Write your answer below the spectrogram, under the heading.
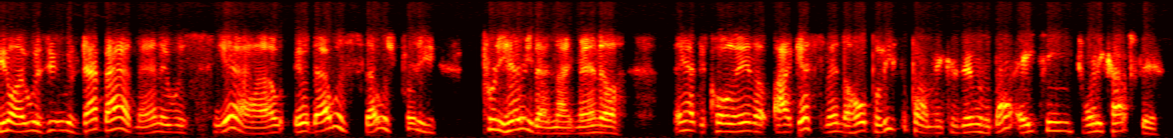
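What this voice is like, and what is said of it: Brooklyn New York accent. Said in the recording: “with that accent, you can tell you're not from around here ... I was born in Brooklyn, New York”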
